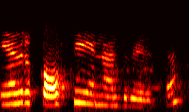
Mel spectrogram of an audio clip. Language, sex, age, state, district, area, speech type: Kannada, female, 18-30, Karnataka, Chamarajanagar, rural, conversation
